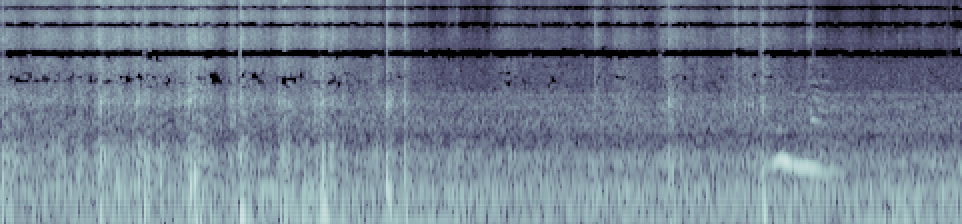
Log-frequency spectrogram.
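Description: Clear plastic bag crinkling and rustling as a baby grabs and pulls at it, with sharp crackles mostly in the first few seconds. A short baby vocalization near the end.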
